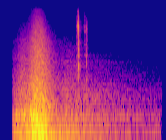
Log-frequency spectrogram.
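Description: Animated-logo sound effect: a whoosh that swells up and peaks about half a second in, a short sharp click about a second in, then a tail that fades away.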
